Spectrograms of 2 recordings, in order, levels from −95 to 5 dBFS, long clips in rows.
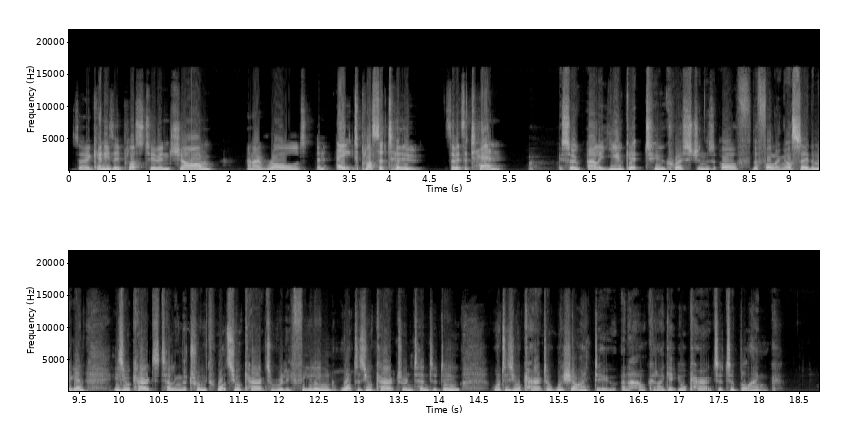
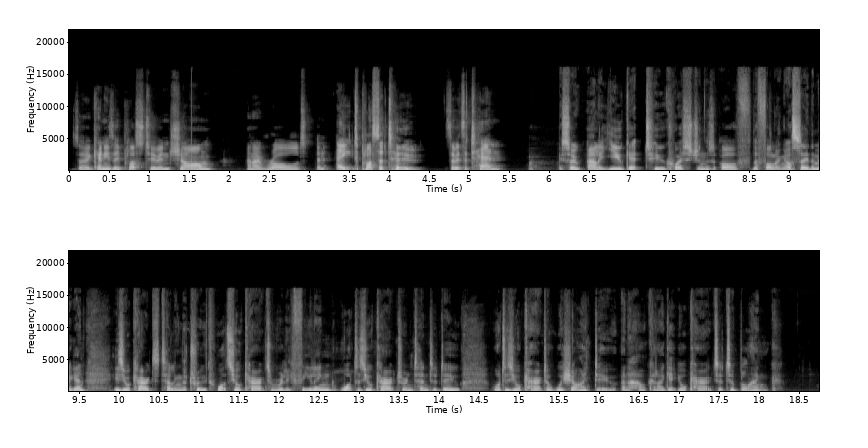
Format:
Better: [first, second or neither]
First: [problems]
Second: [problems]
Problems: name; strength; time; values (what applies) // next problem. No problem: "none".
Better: second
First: distortion; slight; 6% of the sound clipped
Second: none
